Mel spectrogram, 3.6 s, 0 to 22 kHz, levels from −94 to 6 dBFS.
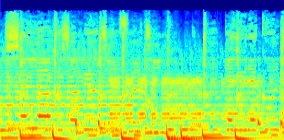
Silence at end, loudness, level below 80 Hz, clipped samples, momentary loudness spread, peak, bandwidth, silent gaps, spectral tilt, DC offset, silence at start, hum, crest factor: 0 s; -15 LUFS; -18 dBFS; under 0.1%; 3 LU; 0 dBFS; 16.5 kHz; none; -5 dB/octave; under 0.1%; 0 s; none; 14 dB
